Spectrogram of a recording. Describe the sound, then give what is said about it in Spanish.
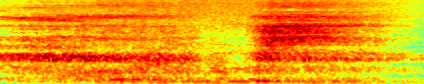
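A slow, even inhale followed by a steady exhale, breathy, with no talking during the breath. “Ahora, cuando inhalamos y exhalamos de manera pareja, cuando haces...”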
